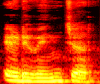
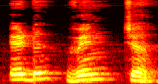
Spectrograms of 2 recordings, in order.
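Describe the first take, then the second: First: Said in the usual way. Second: adventure stretched out very slowly, falling at the end; slow drawn-out model word. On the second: Shown as a demonstration. Teacher to students, blending adventure slowly. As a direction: spell out adventure slowly and deliberately. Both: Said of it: "तो meaning बनी".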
